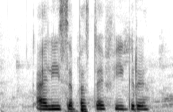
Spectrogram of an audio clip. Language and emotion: Russian, neutral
